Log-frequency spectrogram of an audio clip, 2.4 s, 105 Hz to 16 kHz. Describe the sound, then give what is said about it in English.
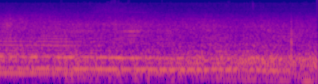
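A steady, droning roar of racing engines as race cars, including the number 4 Corvette, pass on a track, holding at a constant loud level throughout, with layered mechanical tones and no voices. “There goes the four Corvettes.”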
